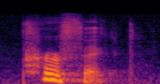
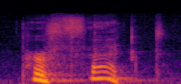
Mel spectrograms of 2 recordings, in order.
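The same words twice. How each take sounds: First: "Perfect" as PER-fect, the adjective; stress on first syllable. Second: "Perfect" as per-FECT, the verb; stress on second syllable. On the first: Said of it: "accent the first syllable of the noun and the adjective". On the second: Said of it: "the second syllable of the verb". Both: Shown as a demonstration.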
